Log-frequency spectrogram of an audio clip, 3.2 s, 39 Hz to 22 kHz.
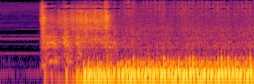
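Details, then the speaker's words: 1971 Toyota Celica TA22 2TG after fitting a new stainless exhaust without the old tip: a brief crank, quick catch, then a deep even idle burble with no whistle or leak; exhaust sounds right, carbs not yet synchronized. "much better also this got rid of that whistling sound it had due to having that exhaust tip before that sounded like some sort of a whistle now just browse like it's supposed to"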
